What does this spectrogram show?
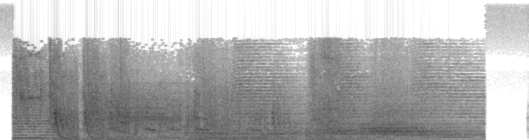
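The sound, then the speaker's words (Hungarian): Loud sci-fi weapon fire from alien warships and a roaring explosion as a ship is shot down, layered with shrieking, swooping whines like a starfighter's mechanical scream meant to sound like the ship screaming, dense and continuous for about five seconds before cutting off abruptly. “a Klingon fegyverek, és konkrétan ez a hang van, amit ugye a végén pedig olyan TIE Fighter-es hangnak hallotok, az pedig valójában egy sikolynak akar hallatodni.”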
